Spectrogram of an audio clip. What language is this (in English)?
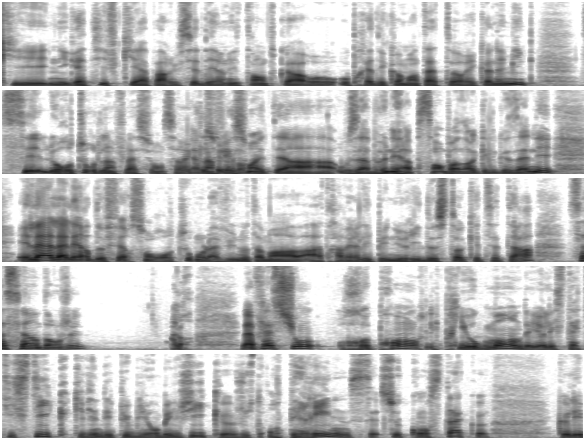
French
